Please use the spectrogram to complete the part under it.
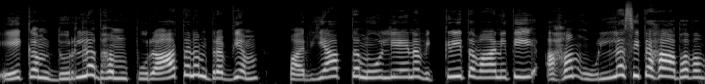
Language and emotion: Sanskrit, happy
